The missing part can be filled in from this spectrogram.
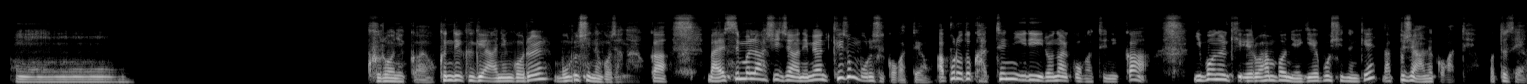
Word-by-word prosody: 어. 115 -1 -3 2.4
그러니까요. 140 -9 -2
근데 195 0 +4
그게 180 -1 +3
아닌 155 +1 +2
거를 215 +11 +2
모르시는 175 -2 +1
거잖아요. 115 0 -9
그러니까 - - +1 0.4
말씀을 260 +11 +3
하시지 220 -3 -1
않으면 185 +6 +3
계속 320 +3 +4
모르실 170 - -2
것 110 - -7
같아요. 105 -1 -9
앞으로도 265 -1 +1
같은 255 0 0
일이 205 -2 +2
일어날 180 0 +3
것 155 -3 -5
같으니까 135 +9 -4 0.4
이번을 225 +3 +2
기회로 170 -1 +2
한번 190 -3 +3
얘기해 165 +5 +1
보시는 170 -7 -2
게 285 +7 0
나쁘지 195 -3 -1
않을 135 0 -2
것 - - -12
같아요. - - -14 0.2
어떠세요? - - -7
175 Hz, 345 characters per minute, -23 LUFS, 135-205 Hz, 2.4 s, 근데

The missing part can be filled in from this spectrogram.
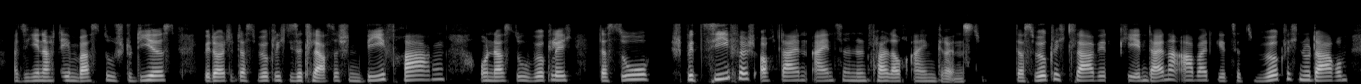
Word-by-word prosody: Also, 160 0 -10
je 180 +1 0
nachdem, 175 0 0
was 165 +1 +4
du 195 -2 -8
studierst, 200 +5 +1 0.2
bedeutet 175 +1 +2
das 180 -2 -3
wirklich 180 +1 -3
diese 175 +1 -4
klassischen 165 0 +1
W-Fragen 215 +2 +2 0.3
und 185 -1 -3
dass 175 0 +3
du 185 -2 -8
wirklich 195 +2 +1 0.2
das 175 -1 -2
so 225 +3 +1 0.2
spezifisch 255 +5 +1
auf 180 0 +2
deinen 190 +1 +1
einzelnen 180 0 -2
Fall 170 -1 +2
auch 160 0 +1
eingrenzt. 155 -5 -4 0.3
Dass 165 +1 -3
wirklich 205 +4 0
klar 185 -1 +3
wird, 195 0 -6
okay, 175 -3 0
in 190 - -6
deiner 190 +6 +3
Arbeit 195 0 0
geht 165 -1 -7
es - - -9
jetzt 165 +1 -14
wirklich 215 +9 0
nur 205 -2 -3
darum, 185 +2 +3
185 Hz, 170 wpm, -25 LUFS, 170-200 Hz, 0.3 s, was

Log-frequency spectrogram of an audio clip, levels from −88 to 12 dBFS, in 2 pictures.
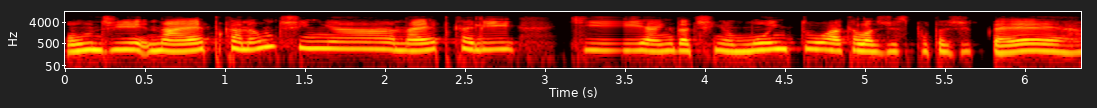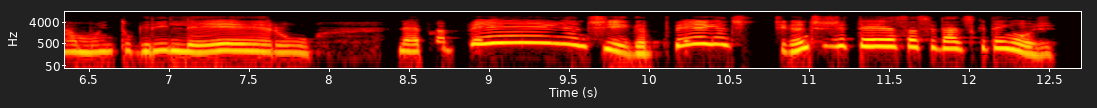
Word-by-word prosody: Onde 250 +3 +1
na 230 -1 +5
época 255 +5 +2
não 305 +7 +1
tinha 280 -5 -2
na 235 -1 +3
época 265 +4 0
ali 265 +1 -1 0.3
que 240 -1 -5
ainda 230 0 +1
tinha 235 -1 -4
muito 265 +5 +1
aquelas 230 -4 +2
disputas 220 0 -7
de 215 +3 -11
terra, 210 0 +1
muito 210 +3 -5
grileiro, 215 -3 -1 0.5
na 225 - -2
época 250 +6 -6
bem - - +3
antiga, 225 - 0
bem 445 +3 +2
antiga, 240 - -4
antes 350 +5 0
de 375 +1 -1
ter 370 +1 0 0.2
essas 345 -2 0
cidades 290 -5 -1
que - - -9
tem 300 -2 +1
hoje. 165 -6 -2
240 Hz, 150 wpm, -24 LUFS, 220-290 Hz, 0.5 s, na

